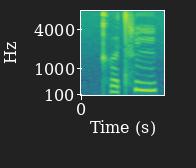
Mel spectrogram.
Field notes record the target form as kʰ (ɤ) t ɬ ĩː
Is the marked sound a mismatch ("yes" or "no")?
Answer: no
